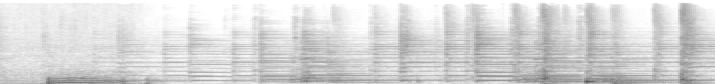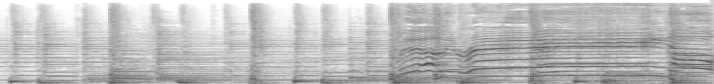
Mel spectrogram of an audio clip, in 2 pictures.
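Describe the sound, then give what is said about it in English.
A song plays on its own: a full band with a steady, punchy rhythm and bright sustained chords, growing louder and busier toward the end as a singing voice seems to come in. “This song is called … by the …”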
